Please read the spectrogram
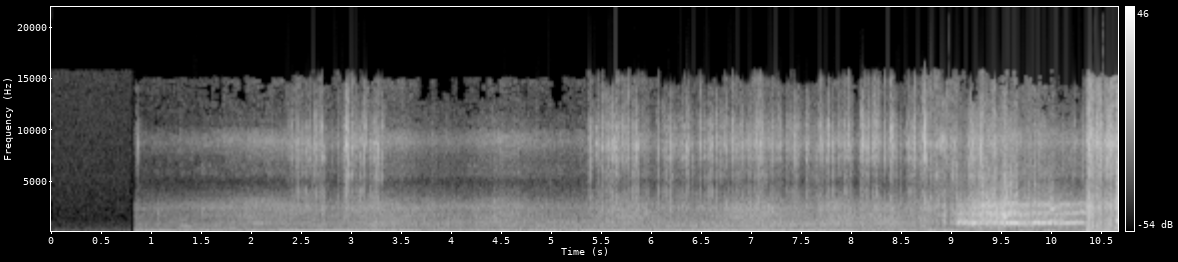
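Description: A vehicle's engine runs under heavy road and wind noise, cutting in abruptly about a second in. Near the end comes a brief skidding tyre squeal as an oncoming car brakes, then a sharp knock.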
